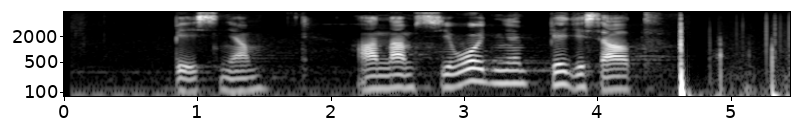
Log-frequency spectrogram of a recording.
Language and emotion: Russian, positive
